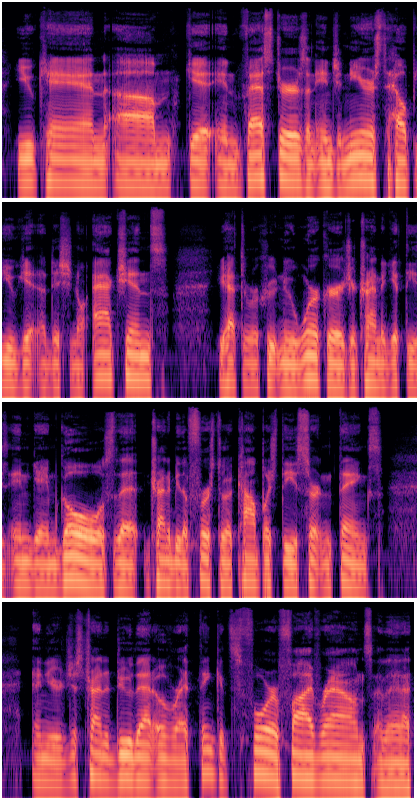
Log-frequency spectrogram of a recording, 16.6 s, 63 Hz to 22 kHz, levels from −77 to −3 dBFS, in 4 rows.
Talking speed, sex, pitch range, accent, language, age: 200 wpm, male, 90-110 Hz, American, English, 30-49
